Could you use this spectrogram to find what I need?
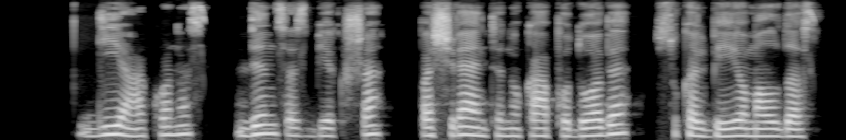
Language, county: Lithuanian, Kaunas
